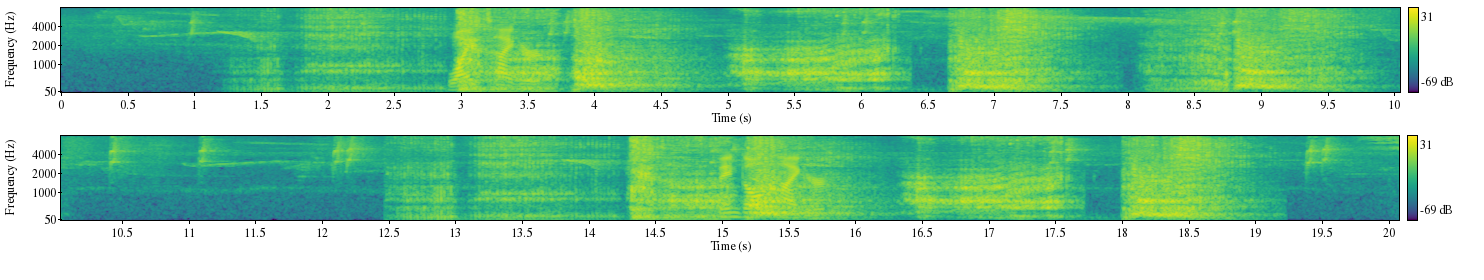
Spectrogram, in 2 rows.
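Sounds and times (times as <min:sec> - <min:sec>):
tiger roaring: 0:01.2 - 0:10.0, 0:12.5 - 0:19.2
faint bird chirps: 0:13.6 - 0:14.9.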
